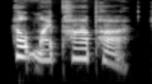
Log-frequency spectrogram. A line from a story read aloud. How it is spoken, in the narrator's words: she sobbed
